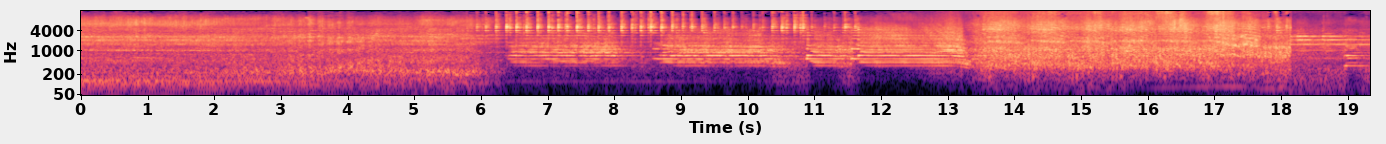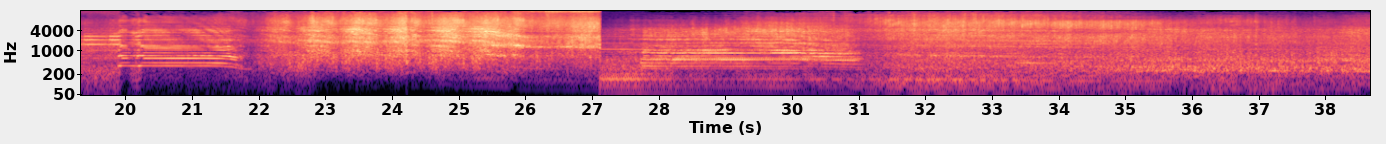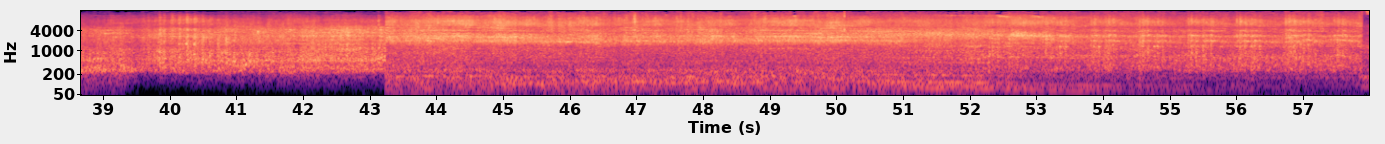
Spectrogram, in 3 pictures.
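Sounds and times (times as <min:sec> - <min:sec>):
passing train running noise: 0:00.0 - 0:58.0
clattering train wheels: 0:03.1 - 0:12.4, 0:13.3 - 0:19.8, 0:21.9 - 0:27.2, 0:38.4 - 0:58.0
diesel locomotive horns: 0:06.4 - 0:13.4, 0:18.9 - 0:22.0, 0:27.1 - 0:31.2, 0:50.9 - 0:53.8.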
